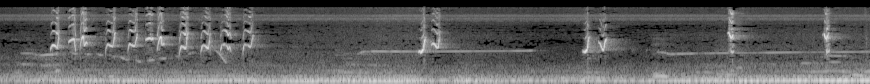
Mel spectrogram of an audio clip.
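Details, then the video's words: Oriental magpie-robin song played to coax stressed, reluctant birds into singing: a rapid run of about a dozen sharp, repeated clicking notes, then long thin whistles and scattered chips over a low rumbling background. "cukup skali pancing kacer macet stres malas bunyi langsung gacor"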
